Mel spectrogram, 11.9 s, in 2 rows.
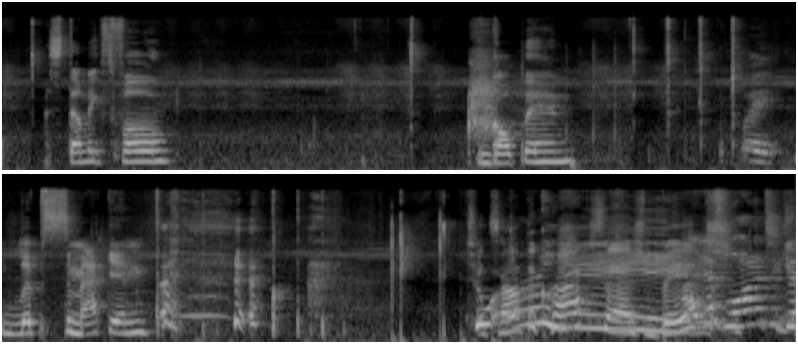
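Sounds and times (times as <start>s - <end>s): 
speech: 0.0s - 1.4s, 3.6s - 4.4s, 5.6s - 7.4s, 9.5s - 11.8s
crickets chirping outdoors: 0.0s - 11.8s
little cicadas: 0.0s - 11.8s.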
